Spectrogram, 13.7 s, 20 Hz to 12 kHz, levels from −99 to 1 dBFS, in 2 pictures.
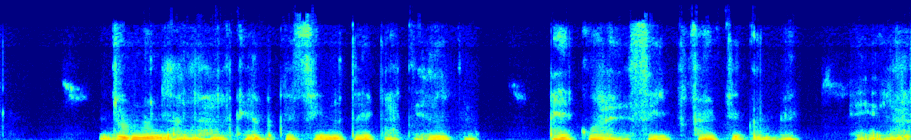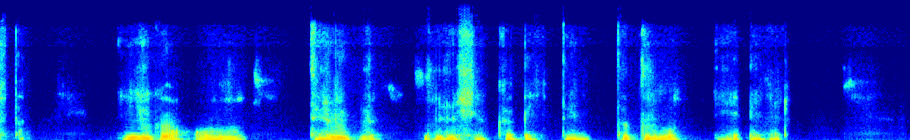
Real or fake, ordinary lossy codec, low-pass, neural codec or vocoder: fake; Opus, 24 kbps; 9.9 kHz; autoencoder, 22.05 kHz, a latent of 192 numbers a frame, VITS, trained on one speaker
